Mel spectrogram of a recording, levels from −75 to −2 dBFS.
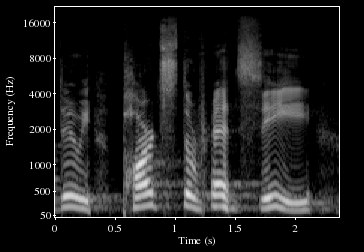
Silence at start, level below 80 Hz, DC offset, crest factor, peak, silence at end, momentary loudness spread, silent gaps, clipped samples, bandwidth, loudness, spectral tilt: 0.05 s; -66 dBFS; under 0.1%; 18 dB; -4 dBFS; 0.25 s; 7 LU; none; under 0.1%; 18 kHz; -21 LUFS; -4 dB/octave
